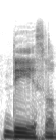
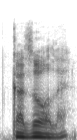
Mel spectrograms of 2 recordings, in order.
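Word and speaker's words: gazole: sucky one so beware it's a diesel it's not diesel but casole yeah so when you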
